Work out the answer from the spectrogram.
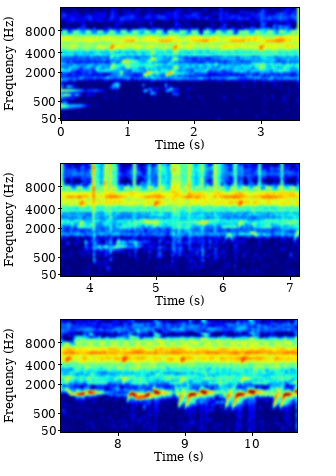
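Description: Forest ambience: a steady high hiss with faint bird chirps, then, about three quarters in, a bird calling over and over, louder, in short notes that rise and then drop sharply, about two a second.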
